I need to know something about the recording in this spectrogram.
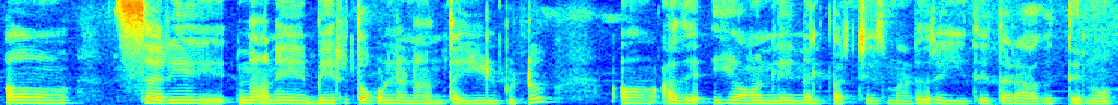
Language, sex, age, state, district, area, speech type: Kannada, female, 30-45, Karnataka, Bangalore Urban, urban, spontaneous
